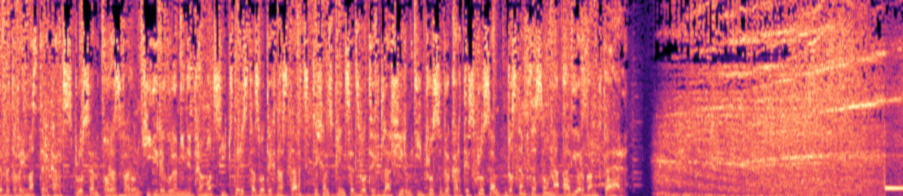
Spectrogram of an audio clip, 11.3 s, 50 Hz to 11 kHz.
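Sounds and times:
speech: 0:00.0 - 0:08.4
jet airliner engines roaring during takeoff: 0:08.2 - 0:11.2
sharp electronic tone: 0:10.8 - 0:11.2.

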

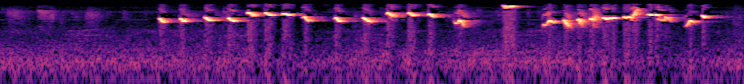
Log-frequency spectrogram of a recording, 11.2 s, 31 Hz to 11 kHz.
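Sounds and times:
Oriental magpie-robin giving clear whistled notes: 0:02.4 - 0:11.1.

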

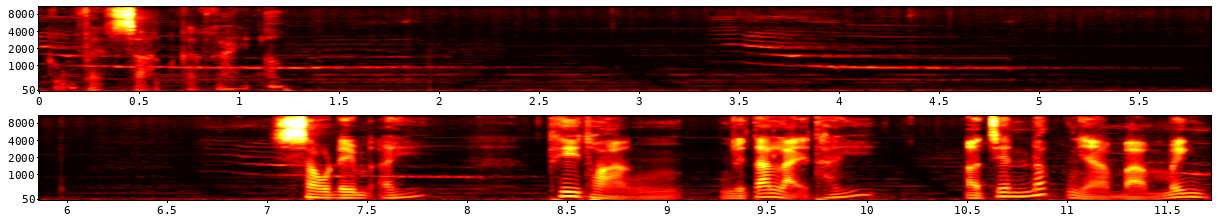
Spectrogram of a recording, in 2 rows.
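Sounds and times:
black cat wailing on a rooftop at night: 0:00.0 - 0:02.4, 0:03.3 - 0:05.7, 0:06.6 - 0:08.3, 0:11.0 - 0:11.7
low steady hum: 0:00.0 - 0:11.7
speech: 0:00.2 - 0:01.4, 0:07.1 - 0:11.7.

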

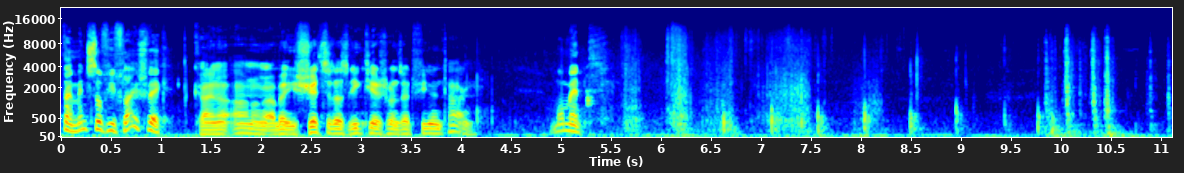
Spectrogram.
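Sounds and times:
speech: 0:00.0 - 0:04.2, 0:04.9 - 0:06.7
locked back door rattling and thumping: 0:09.8 - 0:11.1.

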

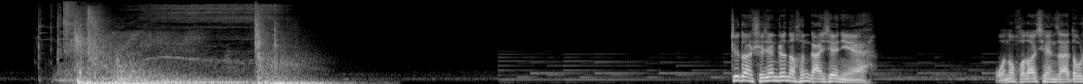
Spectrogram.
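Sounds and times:
escape pod door sliding closed with mechanical rumble: 0:00.4 - 0:04.0
low thud: 0:00.5 - 0:04.0
speech: 0:07.3 - 0:08.8, 0:10.0 - 0:10.8.

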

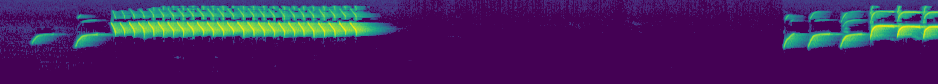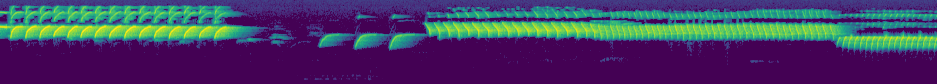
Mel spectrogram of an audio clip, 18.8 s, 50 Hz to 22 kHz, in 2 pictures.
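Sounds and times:
Belgian canary singing rapid trills, chirps and rattling trills: 0:00.3 - 0:03.7, 0:07.8 - 0:18.7.

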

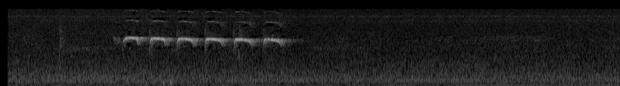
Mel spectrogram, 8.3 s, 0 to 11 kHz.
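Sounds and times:
White-shouldered fire-eye Pyriglena leucoptera whistles: 0:01.5 - 0:04.0.

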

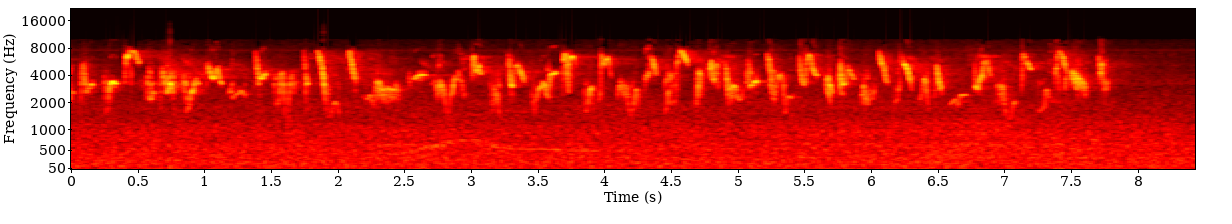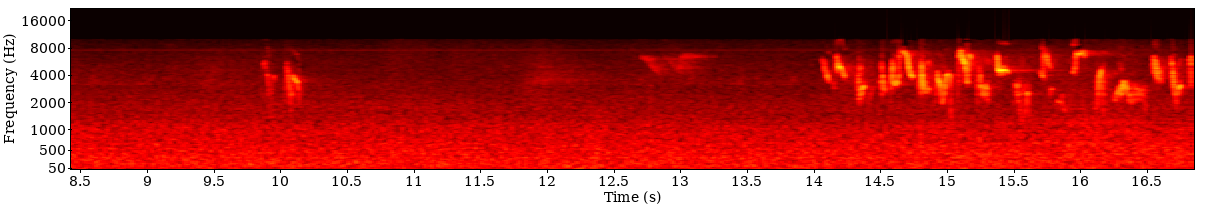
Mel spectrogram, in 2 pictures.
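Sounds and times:
Oriental magpie-robin song: 0:00.0 - 0:08.0, 0:09.8 - 0:10.3, 0:12.7 - 0:13.3, 0:13.9 - 0:16.8
quiet hiss: 0:00.0 - 0:16.8.

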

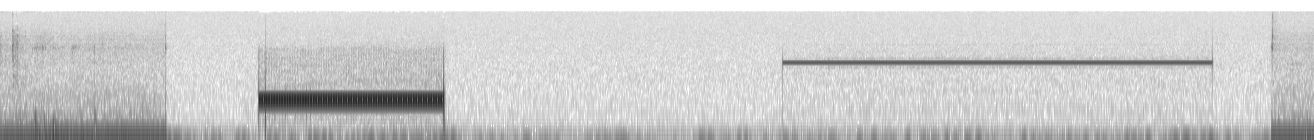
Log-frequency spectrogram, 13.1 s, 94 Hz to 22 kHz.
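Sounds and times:
phone call beeping tones, call not connecting: 0:02.6 - 0:04.5, 0:07.8 - 0:12.2.

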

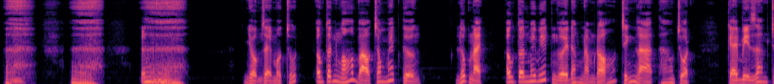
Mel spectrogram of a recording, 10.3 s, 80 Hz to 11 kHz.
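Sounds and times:
speech: 0:00.0 - 0:02.4, 0:03.3 - 0:10.3
man moaning in pain: 0:00.0 - 0:02.6.

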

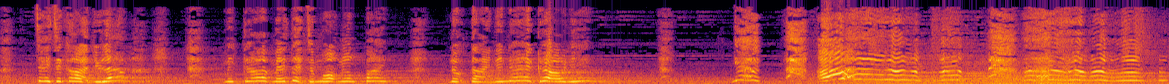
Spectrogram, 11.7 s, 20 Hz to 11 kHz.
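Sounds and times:
speech: 0:00.5 - 0:01.4, 0:02.2 - 0:06.0
woman wailing and crying out in frightened sobbing anguish: 0:07.4 - 0:11.6.

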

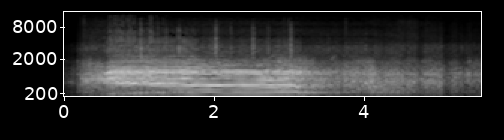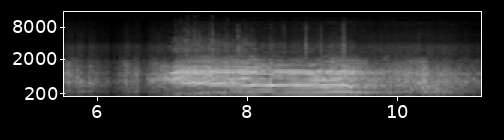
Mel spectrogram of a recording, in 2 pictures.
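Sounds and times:
cow sick with lumpy skin disease mooing on a farm in Hassan: 0:00.6 - 0:03.4, 0:07.0 - 0:09.7.

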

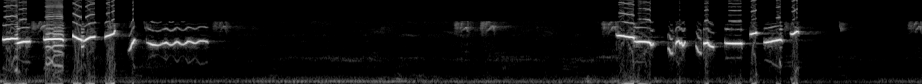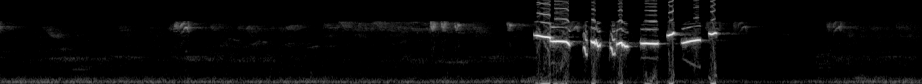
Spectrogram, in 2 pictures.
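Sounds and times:
Oriental magpie-robin lively whistled song phrase: 0:00.0 - 0:05.3, 0:06.0 - 0:18.4
faint soft bird notes: 0:00.0 - 0:18.4.

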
